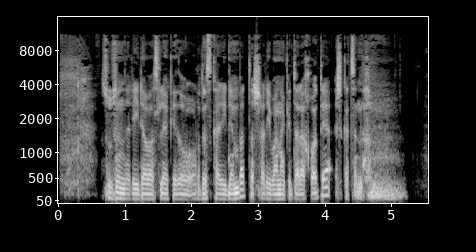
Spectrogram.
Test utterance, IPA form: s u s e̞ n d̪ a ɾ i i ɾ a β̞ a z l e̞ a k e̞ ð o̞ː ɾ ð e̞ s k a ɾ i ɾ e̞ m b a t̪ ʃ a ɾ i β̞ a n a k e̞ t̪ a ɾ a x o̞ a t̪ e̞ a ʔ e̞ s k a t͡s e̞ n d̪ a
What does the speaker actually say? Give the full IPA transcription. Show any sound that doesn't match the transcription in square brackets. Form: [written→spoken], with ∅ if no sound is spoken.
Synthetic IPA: s u s e̞ n d̪ a ɾ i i ɾ a β̞ a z l e̞ a k e̞ ð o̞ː ɾ ð e̞ s k a ɾ i ɾ e̞ m b a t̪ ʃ a ɾ i β̞ a n a k e̞ t̪ a ɾ a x o̞ a t̪ e̞ a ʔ e̞ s k a t͡s e̞ n d̪ a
